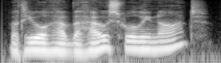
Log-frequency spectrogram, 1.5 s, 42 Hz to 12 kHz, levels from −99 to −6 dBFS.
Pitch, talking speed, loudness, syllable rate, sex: 140 Hz, 365 wpm, -15 LUFS, 7.4 syllables/s, male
